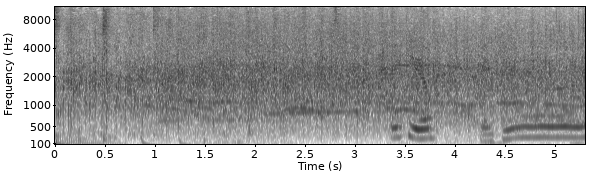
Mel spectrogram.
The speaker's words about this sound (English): No, I love the applause. Yes. Too bad it's imaginary. Anyway, it's canned. Well, it's real. It's real in my mind.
